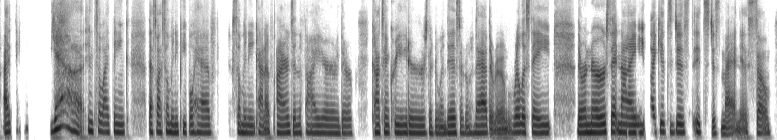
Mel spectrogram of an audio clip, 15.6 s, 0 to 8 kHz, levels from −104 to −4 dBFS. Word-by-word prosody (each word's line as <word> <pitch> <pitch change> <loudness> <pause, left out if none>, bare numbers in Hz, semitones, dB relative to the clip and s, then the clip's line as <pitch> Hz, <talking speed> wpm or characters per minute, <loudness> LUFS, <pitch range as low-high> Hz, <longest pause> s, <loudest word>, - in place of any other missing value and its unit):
I 180 +1 +3
think 200 - -21 0.6
yeah, 230 - +2
and 195 -3 +2
so 195 -3 0
I 175 0 -2
think 175 0 -1 0.4
that's 175 +1 +1
why 180 - +2
so 180 +3 +1
many 165 -1 +2
people 170 -1 -2
have 165 -1 -3 0.4
so 180 - -1
many, 160 -1 0
kind 175 -4 -4
of, - - -3
irons 165 0 0
in 160 +1 0
the 165 - -3
fire, 160 -2 -2
they're 155 +1 -5 0.4
content 170 0 +1
creators, 160 -2 +1
they're 155 - -2
doing 150 0 -2
this, 160 0 +3
they're 155 - -4
doing 155 +1 -4
that, 160 0 +2
they're - - -3
in 80 - -3
real 170 +1 +2
estate, 165 0 0 0.4
they're 165 0 +4
a - - +4
nurse 170 +2 +5
at 180 +1 +4
night, 165 -1 +2
like, 175 +1 -3
it's 180 -2 -1
just 175 0 +1
it's 180 -3 +1
just 150 +3 -3
madness, 135 +1 -2
so, 80 +1 0
165 Hz, 175 wpm, -25 LUFS, 160-175 Hz, 0.6 s, nurse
